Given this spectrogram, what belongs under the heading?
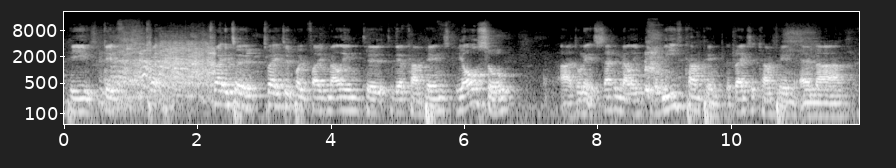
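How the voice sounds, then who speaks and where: A man's voice: on the low side, unhurried. A man talking informally as a panelist at a live show, explaining things with casual swearing. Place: live stage in a club venue. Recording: very echoey venue, distant mic, faint noise.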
